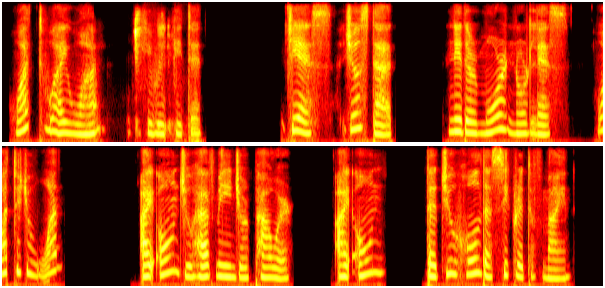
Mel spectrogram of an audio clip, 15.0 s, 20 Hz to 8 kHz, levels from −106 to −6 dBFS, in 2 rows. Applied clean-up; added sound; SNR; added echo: neural mask model Resemble Enhance denoiser.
